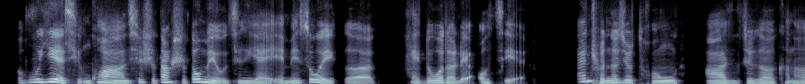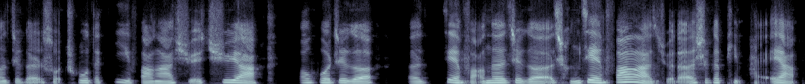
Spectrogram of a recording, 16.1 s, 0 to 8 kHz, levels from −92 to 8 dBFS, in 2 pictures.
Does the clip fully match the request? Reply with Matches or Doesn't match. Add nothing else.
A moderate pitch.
Matches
